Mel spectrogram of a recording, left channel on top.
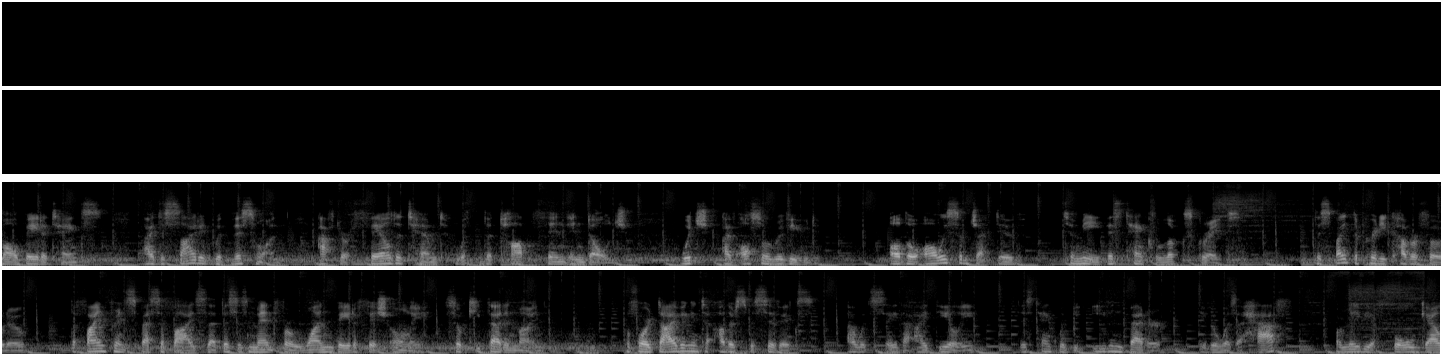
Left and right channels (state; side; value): silent; left; digital silence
